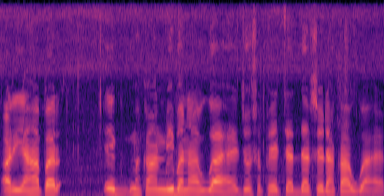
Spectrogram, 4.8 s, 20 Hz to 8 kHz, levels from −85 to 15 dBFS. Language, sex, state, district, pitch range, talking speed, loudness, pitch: Hindi, male, Madhya Pradesh, Katni, 150-175 Hz, 200 wpm, -17 LUFS, 160 Hz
